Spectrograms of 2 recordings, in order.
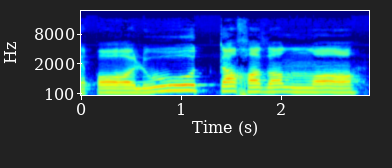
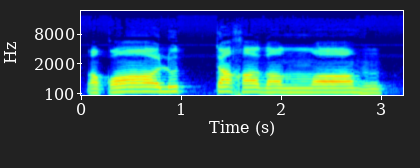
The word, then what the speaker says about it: وقالوا اتخذ الله: We don't say قالوا اتخذ الله, no, shorten the U sound. وقالوا اتخذ الله, وقالوا اتخذ الله, simple, okay, shorten the sound.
